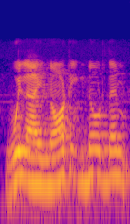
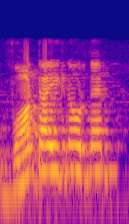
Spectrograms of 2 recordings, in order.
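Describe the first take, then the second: First: 'Will' and 'not' are said as separate full words. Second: 'Will not' is contracted into one short word. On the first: It is a formal way of asking. "This you will say in a formal way" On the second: It is an informal way of asking. "this you will say in an informal way"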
